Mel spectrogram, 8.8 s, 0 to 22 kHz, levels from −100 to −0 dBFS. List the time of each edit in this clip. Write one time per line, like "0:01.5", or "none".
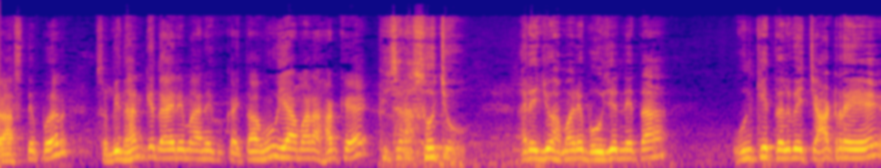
0:03.8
